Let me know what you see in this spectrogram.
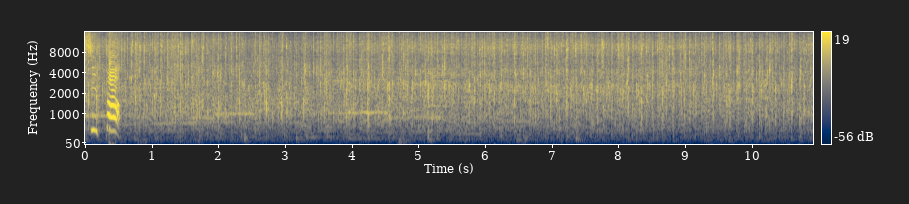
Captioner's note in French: Applaudissements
